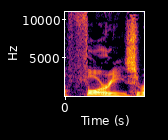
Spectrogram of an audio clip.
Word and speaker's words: Forys: Matt, now you say it like Forries, right? Am I saying it right? – That's correct.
